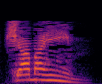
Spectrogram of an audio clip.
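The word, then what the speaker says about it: Shamayim (שמים): This is Shah, S-H right here, S-H-A. And then we have Ma-Yim. Pronounce that way. Shamayim.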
